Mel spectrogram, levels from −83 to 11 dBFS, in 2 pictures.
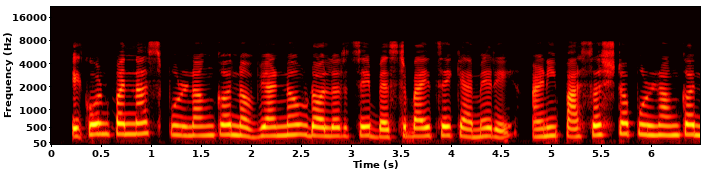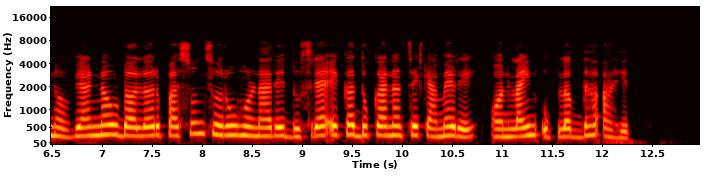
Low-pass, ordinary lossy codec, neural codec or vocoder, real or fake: none; none; none; real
